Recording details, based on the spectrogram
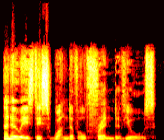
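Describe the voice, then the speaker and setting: A man voicing a menacing one-eyed male villain who talks roughly and mockingly, read in a storybook. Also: on the low side, huge pitch swings, normal speed, no echo, full character voice. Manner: rough, jeering. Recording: dry close mic.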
